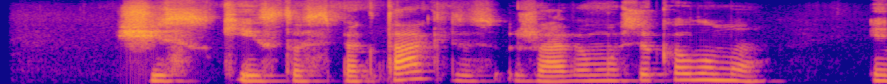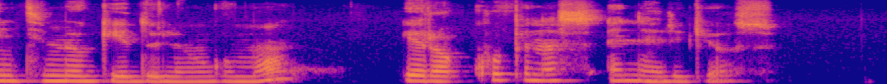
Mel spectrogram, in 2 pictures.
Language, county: Lithuanian, Vilnius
